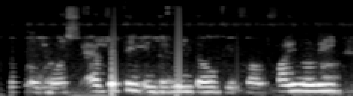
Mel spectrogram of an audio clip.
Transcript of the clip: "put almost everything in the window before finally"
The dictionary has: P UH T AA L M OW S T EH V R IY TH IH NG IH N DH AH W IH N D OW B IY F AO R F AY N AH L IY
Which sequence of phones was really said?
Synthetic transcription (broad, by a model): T AA L M OW S T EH V R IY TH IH NG IH N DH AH W IH N D OW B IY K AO L F AY N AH L IY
